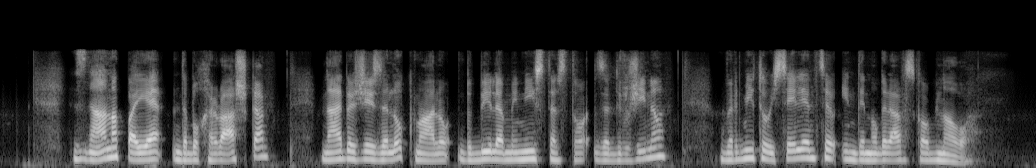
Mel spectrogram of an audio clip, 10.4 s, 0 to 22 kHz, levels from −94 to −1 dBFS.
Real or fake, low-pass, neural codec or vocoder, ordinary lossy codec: fake; 7.2 kHz; codec, 16 kHz, 1 kbps, X-Codec, HuBERT features, trained on general audio; none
